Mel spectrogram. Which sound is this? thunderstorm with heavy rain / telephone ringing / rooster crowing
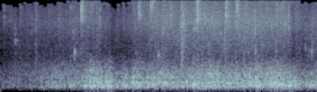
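thunderstorm with heavy rain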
